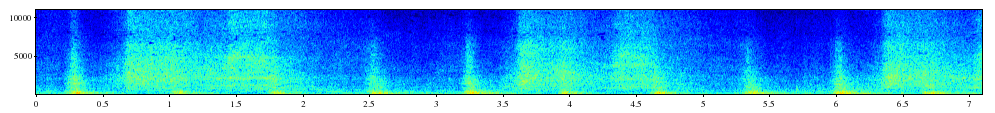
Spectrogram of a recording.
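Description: Steam hisses from a locomotive's cylinders.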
